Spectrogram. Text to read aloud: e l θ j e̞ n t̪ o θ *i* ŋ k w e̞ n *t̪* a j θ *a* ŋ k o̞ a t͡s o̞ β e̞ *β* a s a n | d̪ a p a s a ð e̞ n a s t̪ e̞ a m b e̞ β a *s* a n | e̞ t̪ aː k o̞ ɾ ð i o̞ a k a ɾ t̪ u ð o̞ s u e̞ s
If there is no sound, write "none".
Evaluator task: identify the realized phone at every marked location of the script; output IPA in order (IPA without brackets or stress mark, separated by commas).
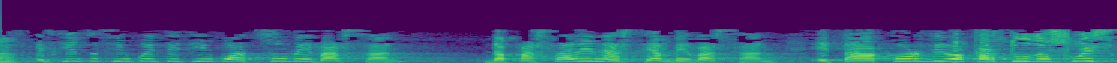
i, t̪, i, β, s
